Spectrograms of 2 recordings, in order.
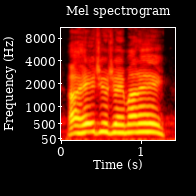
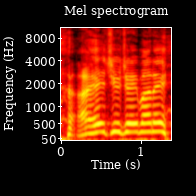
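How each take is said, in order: First: Light higher mock of a friend; imitating Lagmeister. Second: Laughing through the words. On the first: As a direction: echo a buddy's teasing line, higher. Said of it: "Lagmeister says that to me a lot". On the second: Real, not acted. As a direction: tease him while laughing. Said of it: "Like, I love it".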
